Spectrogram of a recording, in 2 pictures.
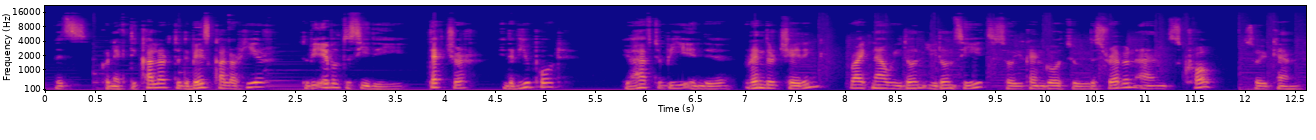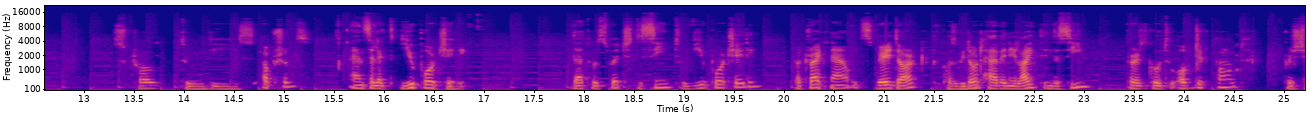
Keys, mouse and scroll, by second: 2.2 scroll down 1, 11.3-12.0 scroll down 1, 12.0-12.4 scroll up 1, 12.4 scroll down 1, 12.7-13.1 scroll up 1, 13.1-15.4 scroll down 1, 16.8 click, 18.5-19.5 scroll up 1, 19.5 middle click, 21.4 shift+middle click, 23.3 Escape, 24.0 Tab, 25.0 shift+a.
